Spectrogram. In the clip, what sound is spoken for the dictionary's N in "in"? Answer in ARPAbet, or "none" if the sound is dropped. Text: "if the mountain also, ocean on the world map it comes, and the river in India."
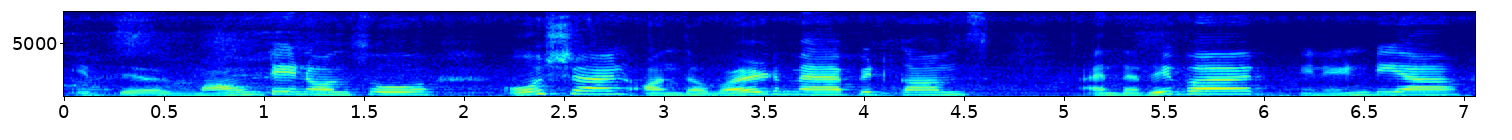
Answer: N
